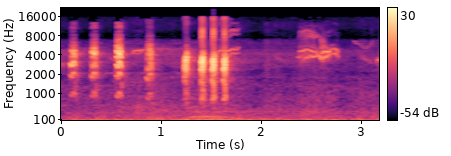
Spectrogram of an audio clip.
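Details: Nine-day-old Streak-eared Bulbul nestlings recorded on 11 April 2023 in Ubon Ratchathani, Thailand: about seven short, rough chirps in quick succession, followed by a soft, wavering whistled note.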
